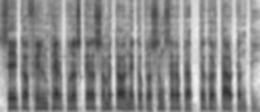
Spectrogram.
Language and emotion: Odia, neutral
